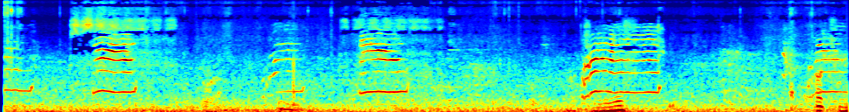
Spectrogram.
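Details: Stray cats, including a tuxedo cat, gather around a volunteer feeder being petted in a park, likely Istanbul. Harmonic meows sound four times, the loudest a long flat meow near eight seconds, over steady low rumbling background noise.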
